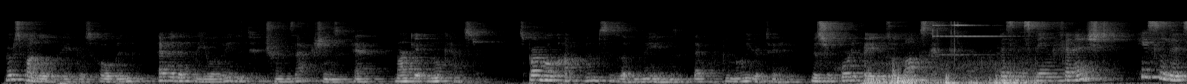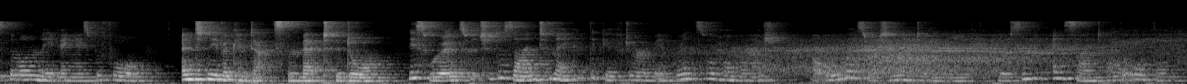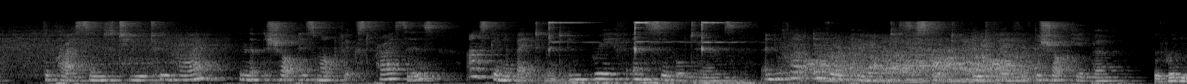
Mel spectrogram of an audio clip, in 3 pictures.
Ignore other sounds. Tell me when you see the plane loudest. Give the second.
33 s.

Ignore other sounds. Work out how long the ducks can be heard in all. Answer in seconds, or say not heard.
not heard.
